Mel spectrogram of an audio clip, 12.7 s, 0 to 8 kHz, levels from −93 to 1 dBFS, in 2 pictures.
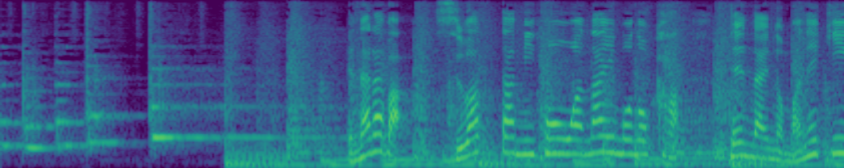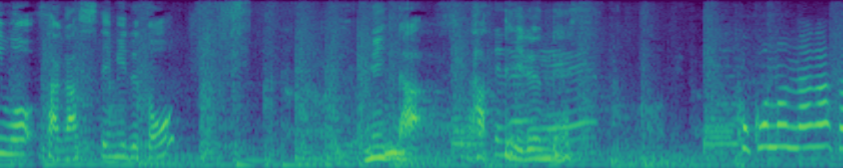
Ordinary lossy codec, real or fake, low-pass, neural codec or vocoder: none; real; none; none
